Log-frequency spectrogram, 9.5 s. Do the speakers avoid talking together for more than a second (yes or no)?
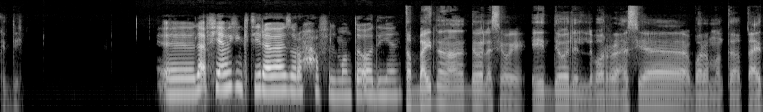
yes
